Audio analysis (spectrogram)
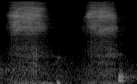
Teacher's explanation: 혀 끝에 공기가 흘러가면서 스치는 이 소리가 날 거예요. 그게 바로 마찰입니다. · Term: 마찰음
